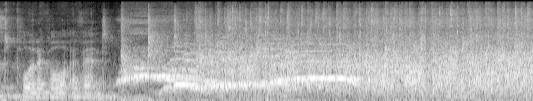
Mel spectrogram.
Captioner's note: cheering and clapping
